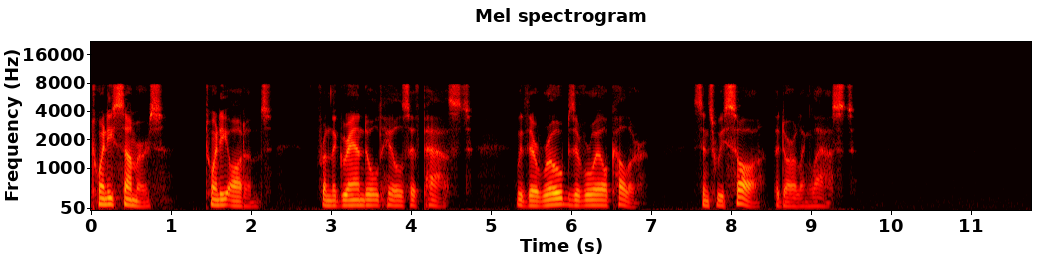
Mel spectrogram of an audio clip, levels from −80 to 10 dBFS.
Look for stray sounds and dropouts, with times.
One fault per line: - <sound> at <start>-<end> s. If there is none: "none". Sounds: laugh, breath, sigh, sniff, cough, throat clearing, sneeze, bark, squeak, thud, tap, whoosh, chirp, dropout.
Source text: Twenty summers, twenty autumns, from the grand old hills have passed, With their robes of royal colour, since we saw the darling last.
none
